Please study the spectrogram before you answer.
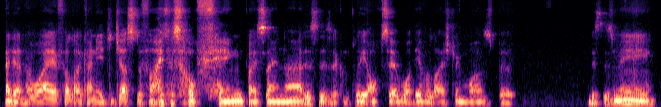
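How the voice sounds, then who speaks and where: Male streamer, gravelly and raspy, confessional off-the-cuff delivery with frequent pauses and casual swearing. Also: fairly low pitch, steady tone, darkish tone. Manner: halting, candid, swearing. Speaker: live streamer and voice actor. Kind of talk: casual confessional livestream chat. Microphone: phone.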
